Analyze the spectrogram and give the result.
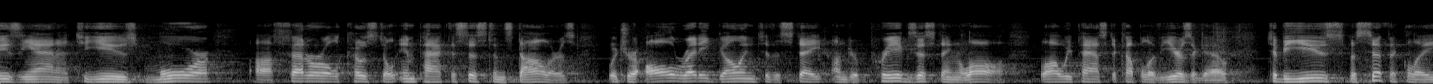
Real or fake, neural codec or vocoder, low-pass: real; none; 7.2 kHz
